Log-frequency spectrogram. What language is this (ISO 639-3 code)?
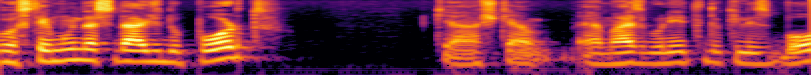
por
